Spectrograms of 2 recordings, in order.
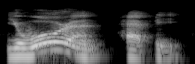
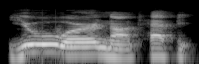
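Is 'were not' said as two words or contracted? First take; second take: contracted; two words. First: Were and not are joined into one contracted word. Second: Were and not are said as separate words.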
